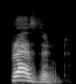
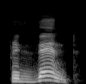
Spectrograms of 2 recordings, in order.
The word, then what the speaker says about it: present: we have present so first I'm giving stress on the first part of the of the sentence of the word actually the first syllable and then on the second word present I am stressing on the second syllable so how is it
